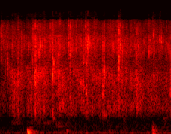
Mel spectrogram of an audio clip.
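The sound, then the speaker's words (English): An audience claps together, a moderate, even patter of many hands lasting the whole stretch, with a couple of soft low thumps mixed in. “Let's clap for that.”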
